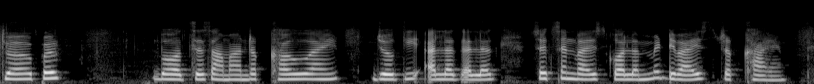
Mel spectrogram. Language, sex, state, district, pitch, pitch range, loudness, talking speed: Hindi, female, Uttar Pradesh, Lucknow, 235 Hz, 230-250 Hz, -18 LUFS, 140 wpm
